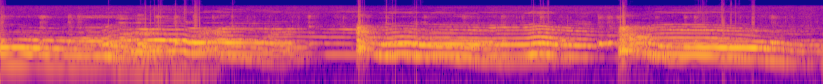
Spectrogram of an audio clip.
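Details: Siberian Husky vocalising in a series of drawn-out, sliding howls and whine-like wails, each rising and falling in pitch, broken by a few sharp yelping onsets.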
